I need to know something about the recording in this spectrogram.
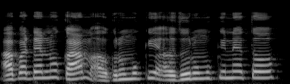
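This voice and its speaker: A woman voicing a poor male farm laborer who talks in a folksy, gently joking way. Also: high-pitched, moderate pace, natural voice. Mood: humble, teasing.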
